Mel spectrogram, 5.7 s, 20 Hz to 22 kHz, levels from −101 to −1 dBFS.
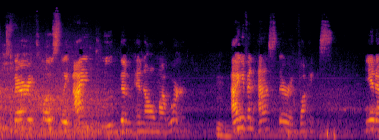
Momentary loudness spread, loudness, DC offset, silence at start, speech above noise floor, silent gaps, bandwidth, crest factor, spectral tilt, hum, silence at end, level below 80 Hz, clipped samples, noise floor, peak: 22 LU; -26 LUFS; under 0.1%; 0 s; 21 dB; none; 15.5 kHz; 24 dB; -2.5 dB/octave; none; 0 s; -70 dBFS; under 0.1%; -49 dBFS; -6 dBFS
